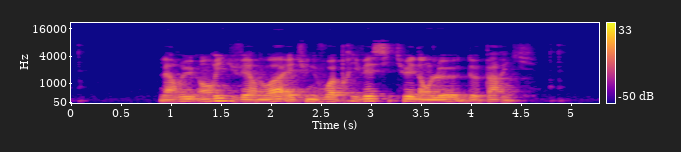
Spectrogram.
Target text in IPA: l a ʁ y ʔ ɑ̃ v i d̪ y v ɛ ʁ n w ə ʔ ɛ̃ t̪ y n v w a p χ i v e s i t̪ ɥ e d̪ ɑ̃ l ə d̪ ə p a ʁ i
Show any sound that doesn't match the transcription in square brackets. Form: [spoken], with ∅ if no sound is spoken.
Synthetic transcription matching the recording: l a ʁ y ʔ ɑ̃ [ʁ] i d̪ y v ɛ ʁ n w [a] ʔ [ɛ] t̪ y n v w a p χ i v e s i t̪ ɥ e d̪ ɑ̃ l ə d̪ ə p a ʁ i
